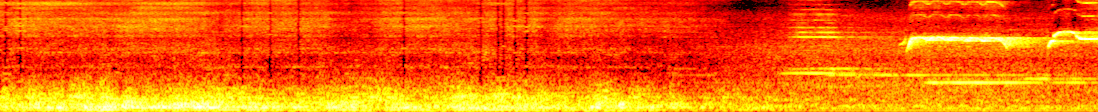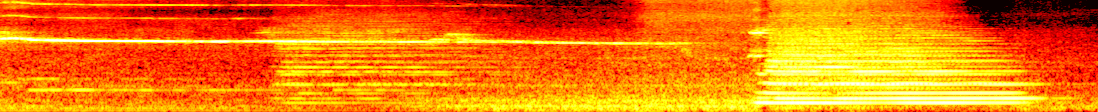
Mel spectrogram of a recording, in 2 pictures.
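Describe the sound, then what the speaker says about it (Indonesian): A Pangrango New Generation passenger train rumbles along on its run, then sounds its horn in long, loud tonal blasts, with a sustained, harmonically rich horn call near the end. "selamat datang di kereta api Pangrango New Generation"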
